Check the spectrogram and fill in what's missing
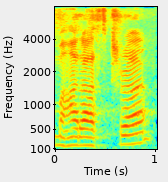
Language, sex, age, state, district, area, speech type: Urdu, male, 30-45, Delhi, South Delhi, urban, spontaneous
